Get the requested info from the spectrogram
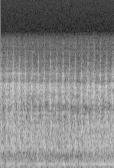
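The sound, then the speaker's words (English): A helicopter approaching to land on a front lawn, its rotors chopping in a fast, steady rhythmic thumping over a continuous mechanical engine drone, holding at an even, fairly loud level throughout with no voices. “They're all ready to land on the front lawn right now. Brenda. Jim, what is the matter with you? Who are you talking to? Listen, helicopter.”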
